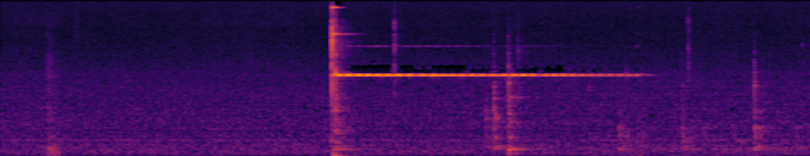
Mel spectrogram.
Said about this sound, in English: We'll now have a moment of silent meditation. I'll ring the chime. We will have some silence, and then I will ring the chime again to end this time of silence.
